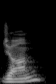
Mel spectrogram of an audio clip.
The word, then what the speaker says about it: Can: Hello, I'm John, and my name is spelled C-A-N, but pronounced John. It's a Turkish name.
